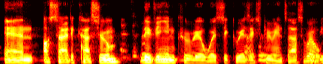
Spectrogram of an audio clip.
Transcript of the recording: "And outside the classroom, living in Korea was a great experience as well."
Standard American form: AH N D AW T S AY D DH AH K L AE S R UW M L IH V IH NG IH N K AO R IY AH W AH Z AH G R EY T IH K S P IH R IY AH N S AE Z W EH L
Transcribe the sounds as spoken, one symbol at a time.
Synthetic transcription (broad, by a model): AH N AW T S AY D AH K AE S UW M L IH V IH NG IH N K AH R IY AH W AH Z AH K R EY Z IH K S P IH R IY AH N S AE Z W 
